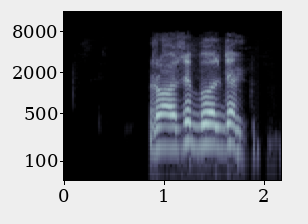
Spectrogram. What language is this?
Uzbek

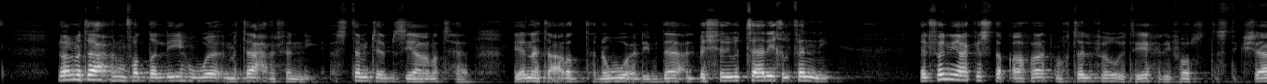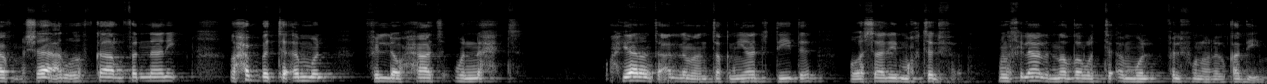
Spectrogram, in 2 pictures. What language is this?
Hijazi Arabic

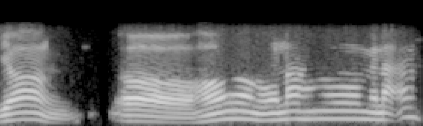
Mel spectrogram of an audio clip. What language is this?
Santali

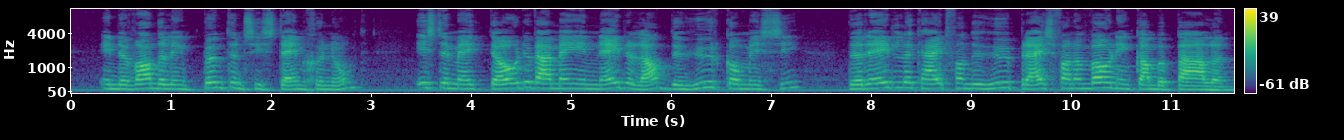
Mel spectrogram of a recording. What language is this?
Dutch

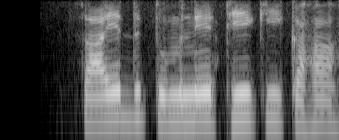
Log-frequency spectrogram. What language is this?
Hindi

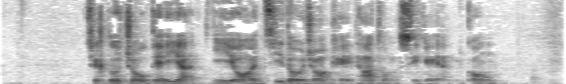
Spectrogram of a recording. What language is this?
Cantonese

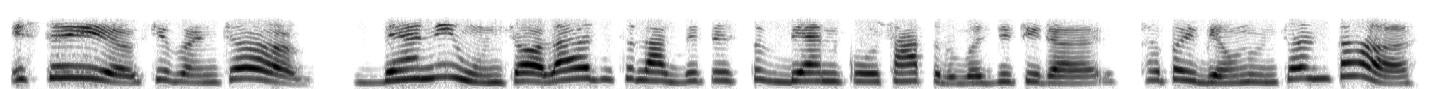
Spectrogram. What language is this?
Nepali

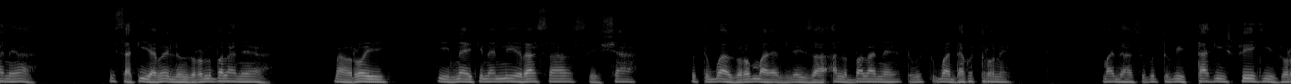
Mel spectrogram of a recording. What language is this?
Lijili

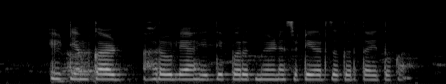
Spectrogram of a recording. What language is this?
Marathi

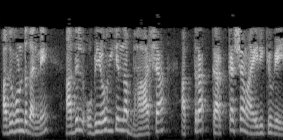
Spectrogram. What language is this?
Malayalam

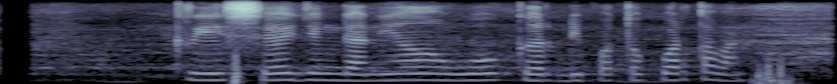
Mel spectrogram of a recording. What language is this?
Sundanese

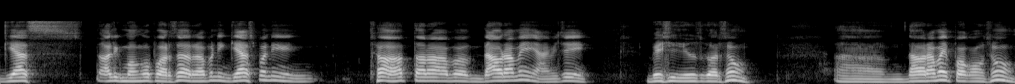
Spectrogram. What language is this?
Nepali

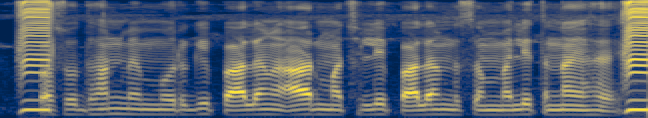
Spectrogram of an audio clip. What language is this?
Magahi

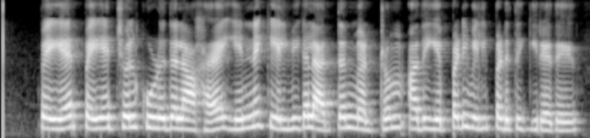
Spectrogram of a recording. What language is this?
Tamil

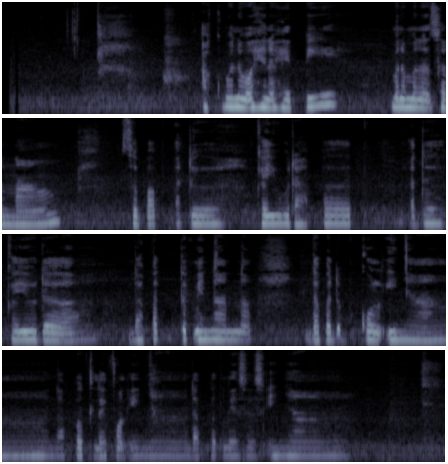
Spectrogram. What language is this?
Bukar-Sadung Bidayuh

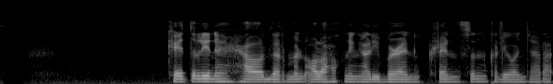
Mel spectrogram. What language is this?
Sundanese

